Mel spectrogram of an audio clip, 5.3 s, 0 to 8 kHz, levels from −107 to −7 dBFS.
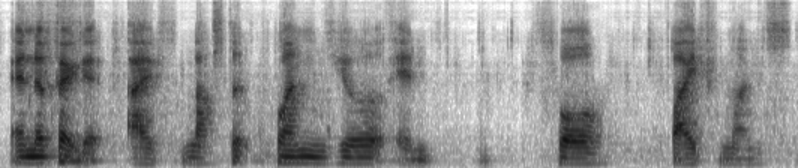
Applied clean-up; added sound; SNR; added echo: neural separator model SepFormer DNS4.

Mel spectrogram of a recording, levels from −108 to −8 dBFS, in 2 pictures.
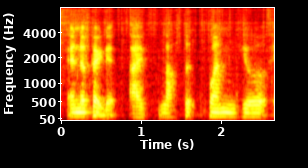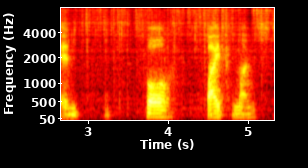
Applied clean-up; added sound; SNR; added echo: neural mask model RNNoise.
